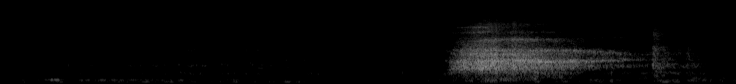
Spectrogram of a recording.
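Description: Slow yoga exhale, a long breathy rush close to the microphone that swells and fades over about two seconds, following quieter breathing and a faint hum.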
